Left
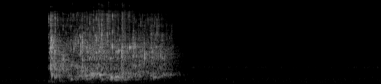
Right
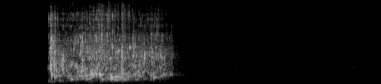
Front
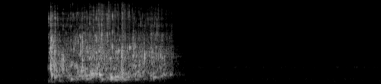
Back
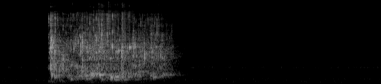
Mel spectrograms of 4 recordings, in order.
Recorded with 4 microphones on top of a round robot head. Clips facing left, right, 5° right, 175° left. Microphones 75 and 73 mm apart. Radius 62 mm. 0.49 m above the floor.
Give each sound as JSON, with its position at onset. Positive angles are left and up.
{"t": 0.5, "sound": "a splash", "azimuth_deg": -50, "distance_m": 0.6}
